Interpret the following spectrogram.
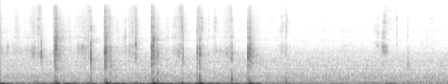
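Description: A deck of tarot cards being shuffled by hand: a quick run of sharp card flicks, about three or four a second, that stops about two and a half seconds in, leaving only a few faint clicks.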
